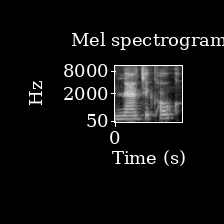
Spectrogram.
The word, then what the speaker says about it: Nanticoke: to your I hope I'm saying it correctly, Nanticoke roots. Yes, Is it that Nanticoke?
